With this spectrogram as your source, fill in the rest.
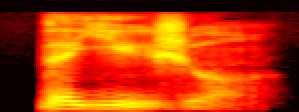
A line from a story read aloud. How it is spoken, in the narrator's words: said Arcturus wearily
